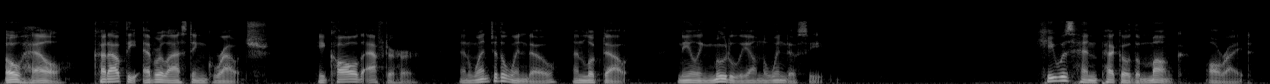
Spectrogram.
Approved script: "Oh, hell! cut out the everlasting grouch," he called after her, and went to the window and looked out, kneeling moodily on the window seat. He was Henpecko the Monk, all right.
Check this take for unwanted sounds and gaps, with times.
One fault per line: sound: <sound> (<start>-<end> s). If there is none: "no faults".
no faults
